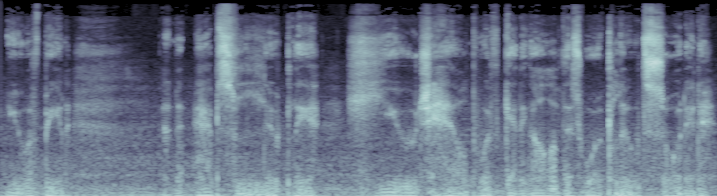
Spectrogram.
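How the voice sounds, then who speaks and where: A man playing a protective, gentle boss in a soft ASMR roleplay, fussing reassuringly in a half-whisper with hesitant, repeated phrases. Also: fairly even intonation, takes it slowly, heavily acted. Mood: soothing, reassuring. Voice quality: very deep gravelly half-whisper. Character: protective, gentle, fussing male boss comforting exhausted employee. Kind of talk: ASMR roleplay, close personal attention. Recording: close recording with loud background noise.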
